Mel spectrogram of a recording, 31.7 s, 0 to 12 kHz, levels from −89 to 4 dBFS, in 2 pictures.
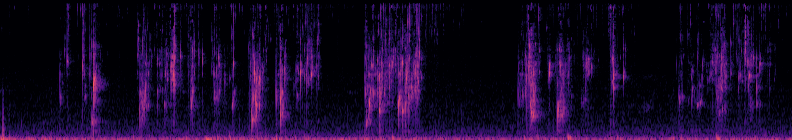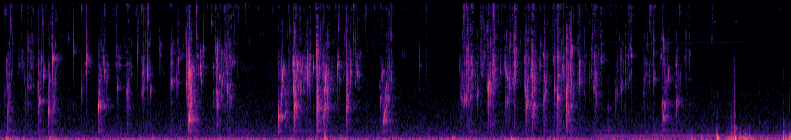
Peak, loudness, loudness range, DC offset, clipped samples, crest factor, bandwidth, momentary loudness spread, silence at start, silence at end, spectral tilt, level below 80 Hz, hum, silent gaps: -12 dBFS; -41 LUFS; 7 LU; under 0.1%; under 0.1%; 30 dB; 11.5 kHz; 24 LU; 0 s; 0 s; -2.5 dB/octave; -48 dBFS; none; none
